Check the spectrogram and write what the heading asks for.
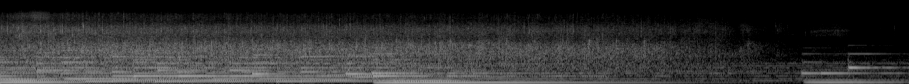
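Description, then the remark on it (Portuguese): An audience claps hard for Jesus in a steady, dense, rain-like patter over sustained keyboard chords, the applause slowly fading before the music shifts to a new chord near the end. “Bata um salmo de palmas para Jesus aí, bem forte.”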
